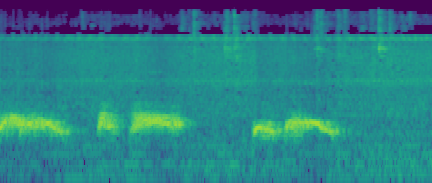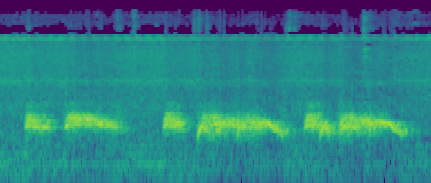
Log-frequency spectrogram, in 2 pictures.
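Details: Caged Vietnamese spotted dove, one of a pair comprising a seasoned decoy and a freshly caught wild bird, cooing in clipped two- and three-note phrases, low and hollow, with quiet gaps between bursts.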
